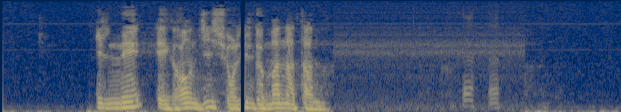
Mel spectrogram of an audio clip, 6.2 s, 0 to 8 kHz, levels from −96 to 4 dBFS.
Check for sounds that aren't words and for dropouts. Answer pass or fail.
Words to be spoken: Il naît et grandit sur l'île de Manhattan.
fail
